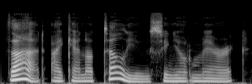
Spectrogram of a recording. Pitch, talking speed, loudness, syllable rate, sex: 165 Hz, 165 wpm, -19 LUFS, 4.4 syllables/s, female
